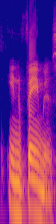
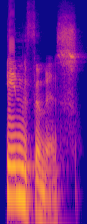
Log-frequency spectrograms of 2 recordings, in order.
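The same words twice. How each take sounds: First: It sounds like 'in' joined to 'famous'. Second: It does not sound like 'in' plus 'famous'. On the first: The speaker calls it wrong. "I know it's a combination of in and famous, but it's not pronounced infamous" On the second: The speaker calls it right. "It's pronounced infamous"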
